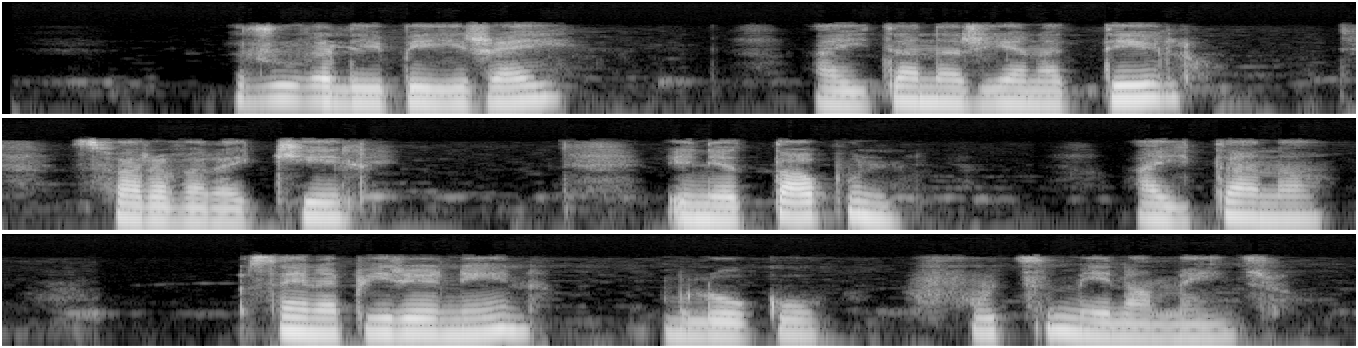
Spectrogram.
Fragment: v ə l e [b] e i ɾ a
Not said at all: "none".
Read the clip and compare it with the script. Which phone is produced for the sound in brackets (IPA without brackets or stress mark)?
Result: b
